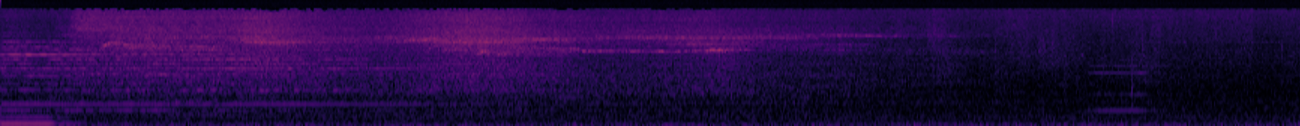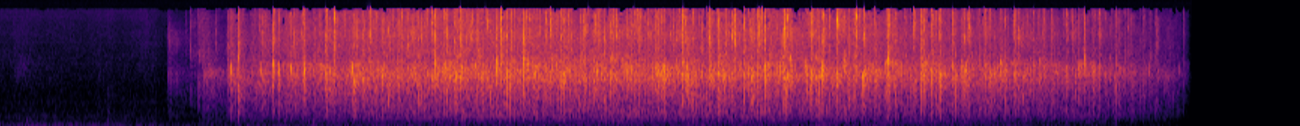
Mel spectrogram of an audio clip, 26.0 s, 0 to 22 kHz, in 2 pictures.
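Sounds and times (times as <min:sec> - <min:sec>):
audience applauding: 0:14.7 - 0:24.9.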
